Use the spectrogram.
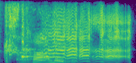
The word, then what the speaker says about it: Khalid: It's from the epiglottis, Tiger. Khalid. Not Khalid, not Khalid. Khalid. That is amazing. Sorry, I had to. Those 2 points kind of stood out to me. I had to make it. Sorry for the eardrums. I busted while pronouncing that name correctly, but it's Khalid.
